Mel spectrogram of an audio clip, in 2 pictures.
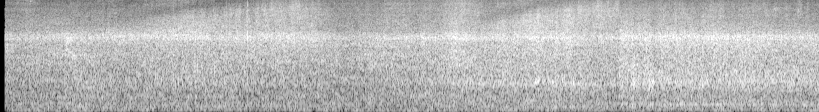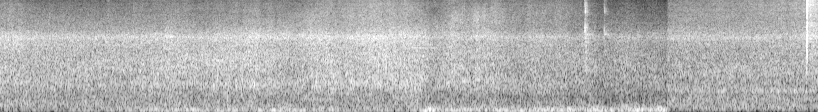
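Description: Steady rush of street traffic with wind buffeting the microphone. A heavier low rumble builds about twelve seconds in and cuts off suddenly shortly before the end.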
